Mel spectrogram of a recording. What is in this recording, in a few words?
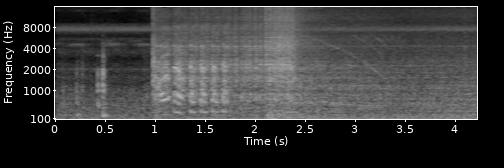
troubling starting sound acura tl cold start acura; 3g tl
